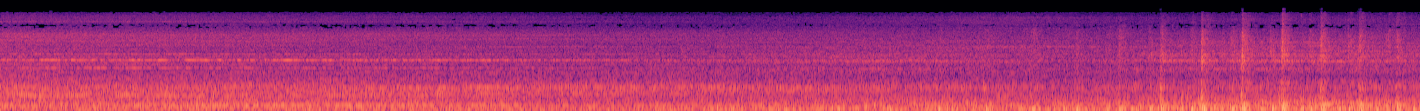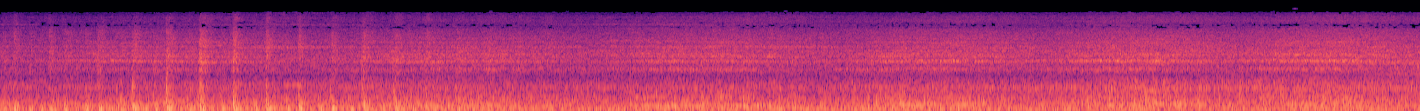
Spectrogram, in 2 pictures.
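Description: An electric-hauled train passing through a station with a steady rumble. Its wheels set up a fast run of clicks over the rail joints and points, loudest about halfway through.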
